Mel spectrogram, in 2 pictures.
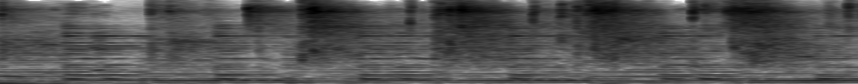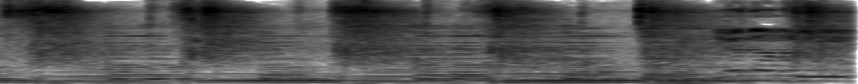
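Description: Piano accompaniment on a digital piano: sustained chords over a bass line, with a steady beat of sharp strokes about twice a second.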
